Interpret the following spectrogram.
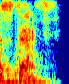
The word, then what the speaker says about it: staff: Staff. Staff. Different from stuff.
